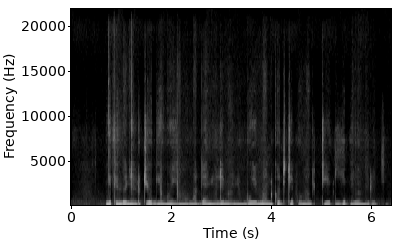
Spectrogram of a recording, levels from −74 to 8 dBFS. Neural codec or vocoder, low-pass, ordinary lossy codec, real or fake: codec, 44.1 kHz, 2.6 kbps, DAC; none; none; fake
